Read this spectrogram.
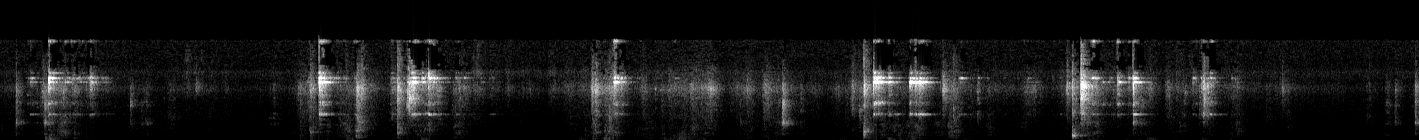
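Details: Border Collie catching bubbles during training on a couch, recorded on an Android phone: breathy, snapping puffs in clusters every two to three seconds, separated by quiet gaps in a small room.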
